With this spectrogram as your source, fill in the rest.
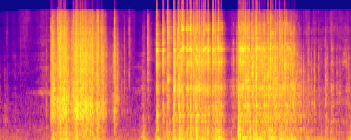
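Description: Pebbles rattle and clatter as they are dropped into a wire mesh cage.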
